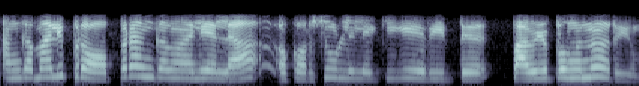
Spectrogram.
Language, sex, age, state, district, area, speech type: Malayalam, female, 18-30, Kerala, Ernakulam, rural, conversation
